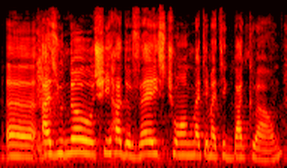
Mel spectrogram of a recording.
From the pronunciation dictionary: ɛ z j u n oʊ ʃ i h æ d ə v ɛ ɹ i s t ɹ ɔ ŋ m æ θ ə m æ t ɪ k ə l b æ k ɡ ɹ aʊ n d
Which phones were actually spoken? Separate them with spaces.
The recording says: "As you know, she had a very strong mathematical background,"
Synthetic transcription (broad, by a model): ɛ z j u n oʊ ʃ i h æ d ə v ɛ ɹ i s t ɹ ɔ ŋ m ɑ t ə m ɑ t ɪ k b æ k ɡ ɹ aʊ n d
